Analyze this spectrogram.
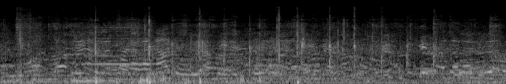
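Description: Several young women chatter and call out outdoors.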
